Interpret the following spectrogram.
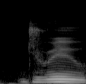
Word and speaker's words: drew: E no passado, draw se transforma em drew. Muito cuidado. EW no final de um verbo, de uma palavra qualquer na língua inglesa. A regra manda, pronuncia-se U, tá bom?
